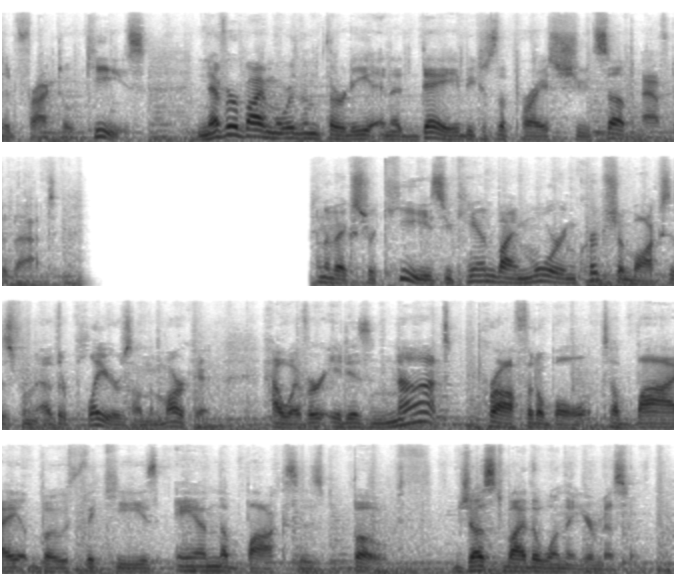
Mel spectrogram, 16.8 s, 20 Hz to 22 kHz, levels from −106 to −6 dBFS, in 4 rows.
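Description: From 4.69 to 6.19 s a long network dropout likely cut the stream. A brief fading buzz gives way to about 1.35 s of silence, and about a second of audio never returns. Jitter buffer speed-ups then drained the built-up backlog by trimming short pitch-period slices at 6.31–7.74, 8.22–9.49, 10.17–11.96 and 12.39–13.35 s, leaving the sound roughly 6 to 8 percent faster and hurried but unchanged in pitch.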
